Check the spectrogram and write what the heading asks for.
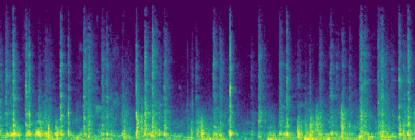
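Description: Voices talking in the background over a quick run of sharp clicks and knocks: chess pieces being set down on the board and the chess clock being pressed during a fast blitz game.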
